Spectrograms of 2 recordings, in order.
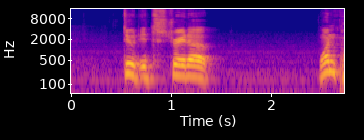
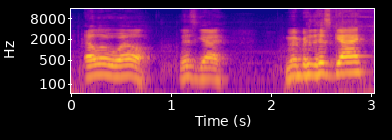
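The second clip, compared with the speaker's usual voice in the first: mock jeering; 4 semitones higher, 6 dB louder than usual. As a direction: imitate gloating fans, louder and higher. Acting out mocking fans.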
